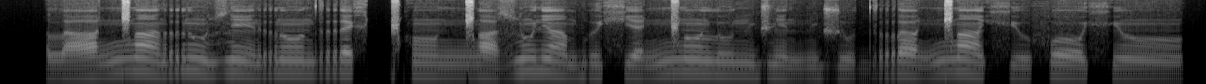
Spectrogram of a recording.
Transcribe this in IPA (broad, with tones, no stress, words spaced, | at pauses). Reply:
laː˩˧ŋ͡ǁã˥˧ rũ˥˧ ɮẽ˥˧rõː˥drɛ˥x ǁʰõː˧ŋ͡ǁa˧˩ɮũ˥ ɾʲã˥˧bɯ˧ xʲɛ˧ŋ͡ǁõ˥ lu˥nd͡ʒẽ˥˧d nd͡ʒu˧˩drʌ˥˧ ŋ͡ǁã˥˧ xʲu˧foː˥˧ xʲõː˥˧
